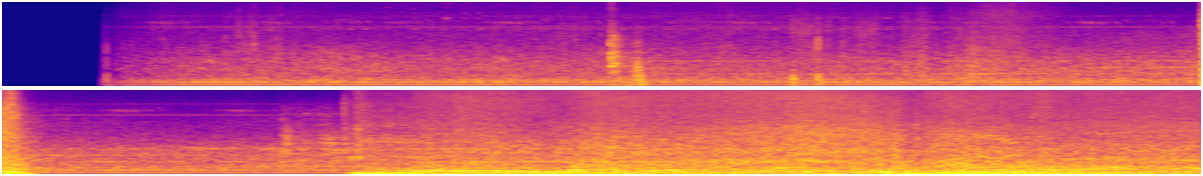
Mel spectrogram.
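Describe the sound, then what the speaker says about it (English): In GTA V, a steady rumbling boat engine drone with a low hum at a port, then a louder rush of water and wind swells in partway through, with a few brief clicks. "They got boats coming in and out."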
